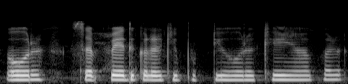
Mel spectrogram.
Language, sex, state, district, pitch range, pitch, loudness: Hindi, female, Uttar Pradesh, Saharanpur, 205-215 Hz, 210 Hz, -16 LUFS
